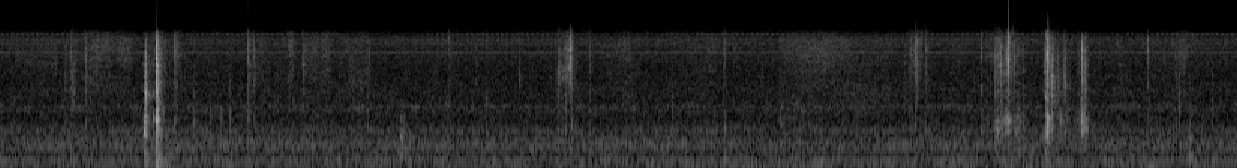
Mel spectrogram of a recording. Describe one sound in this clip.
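Paper rustles and taps as it is handled.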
